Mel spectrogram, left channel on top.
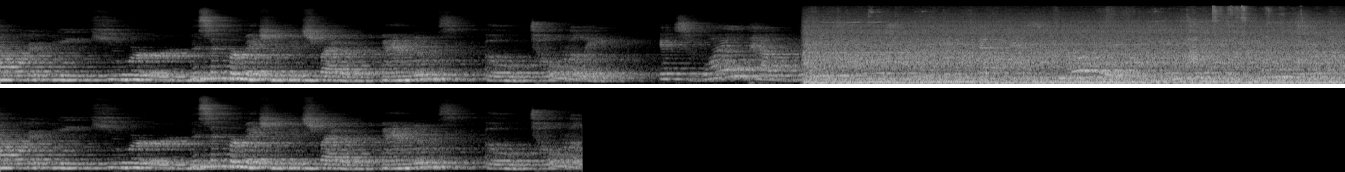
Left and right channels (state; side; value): drops out; right; at 5.9 s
